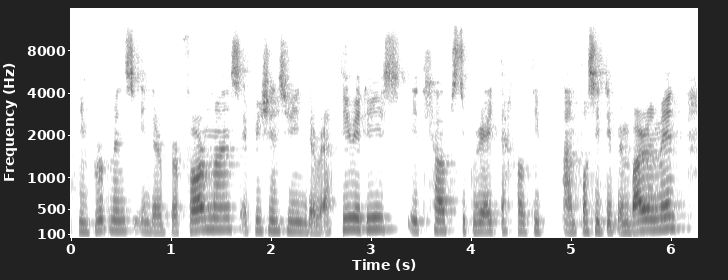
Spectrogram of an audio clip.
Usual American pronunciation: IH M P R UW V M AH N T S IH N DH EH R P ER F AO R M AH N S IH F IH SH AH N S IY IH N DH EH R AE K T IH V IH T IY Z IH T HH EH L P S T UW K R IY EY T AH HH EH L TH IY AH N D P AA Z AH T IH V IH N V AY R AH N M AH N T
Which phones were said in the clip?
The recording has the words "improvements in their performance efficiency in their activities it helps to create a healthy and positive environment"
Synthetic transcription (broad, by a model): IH M P R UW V M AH N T S IH N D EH R P ER F AO R M AH N S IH F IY SH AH N S IY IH N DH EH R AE K T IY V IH T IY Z IH T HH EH L P S T UW K R IY EY T AH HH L T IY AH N P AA S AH T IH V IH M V AY R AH N M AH N T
